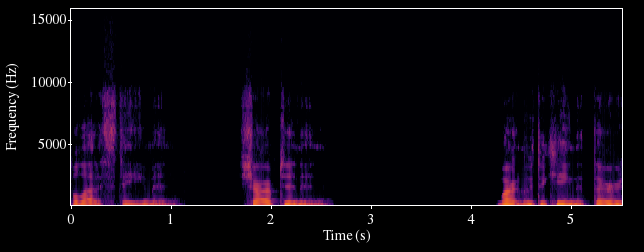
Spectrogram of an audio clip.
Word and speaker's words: Sharpton: Sharpton. That's how you pronounce it.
